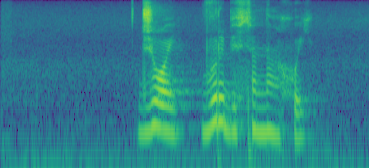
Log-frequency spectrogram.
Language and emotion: Russian, angry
